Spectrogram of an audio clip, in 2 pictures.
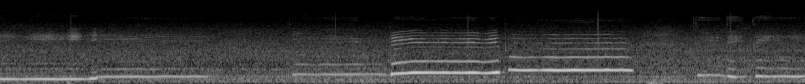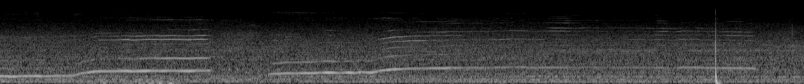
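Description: A single voice humming a slow wordless tune of long held notes, sliding up between several of them and ending on one long high note. A sharp click sounds near the end.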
